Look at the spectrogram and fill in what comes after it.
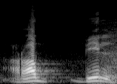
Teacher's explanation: ketika tasydid berada di atas huruf ba, maka wajib diayun atau dihentakkan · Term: nabroh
